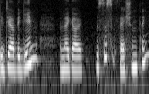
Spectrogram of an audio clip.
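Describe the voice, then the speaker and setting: With a New Zealand accent, a woman speaks at a medium pitch in a dark, mellow tone. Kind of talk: interview answer.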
